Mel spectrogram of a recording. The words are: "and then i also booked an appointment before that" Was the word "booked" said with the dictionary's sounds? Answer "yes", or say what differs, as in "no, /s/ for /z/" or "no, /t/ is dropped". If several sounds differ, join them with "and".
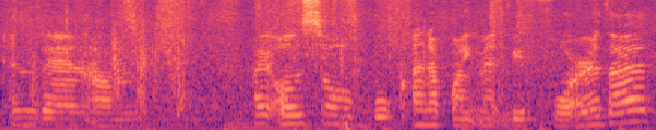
no, /t/ is dropped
